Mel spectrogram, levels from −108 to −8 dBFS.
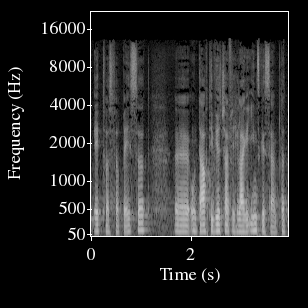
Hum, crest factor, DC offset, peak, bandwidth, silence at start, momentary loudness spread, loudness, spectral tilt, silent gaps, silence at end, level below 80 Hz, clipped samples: none; 22 dB; under 0.1%; -14 dBFS; 13 kHz; 0 s; 9 LU; -37 LUFS; -5 dB/octave; none; 0 s; -68 dBFS; under 0.1%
